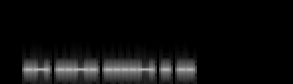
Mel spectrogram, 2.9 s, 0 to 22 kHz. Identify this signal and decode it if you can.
Morse code, heard as a keyed tone, about 29 wpm, 700 Hz. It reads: AF4EI
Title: USA Call Signs - 5 Characters - 8x Character Spacing - 30wpm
